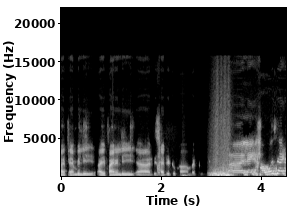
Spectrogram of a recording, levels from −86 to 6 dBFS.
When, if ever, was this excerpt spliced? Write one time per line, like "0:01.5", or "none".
0:03.3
